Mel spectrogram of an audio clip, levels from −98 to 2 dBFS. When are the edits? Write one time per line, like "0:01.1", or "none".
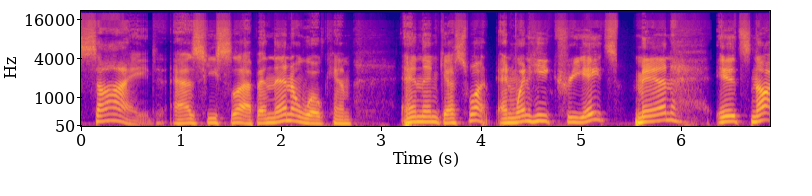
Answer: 0:04.2
0:05.4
